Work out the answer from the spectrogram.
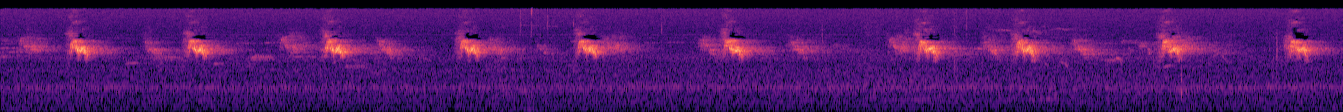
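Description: A bird calling a single short, high chirp about once a second, over and over.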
